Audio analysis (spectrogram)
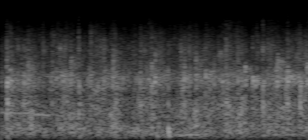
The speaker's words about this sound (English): Give them a hand clap.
